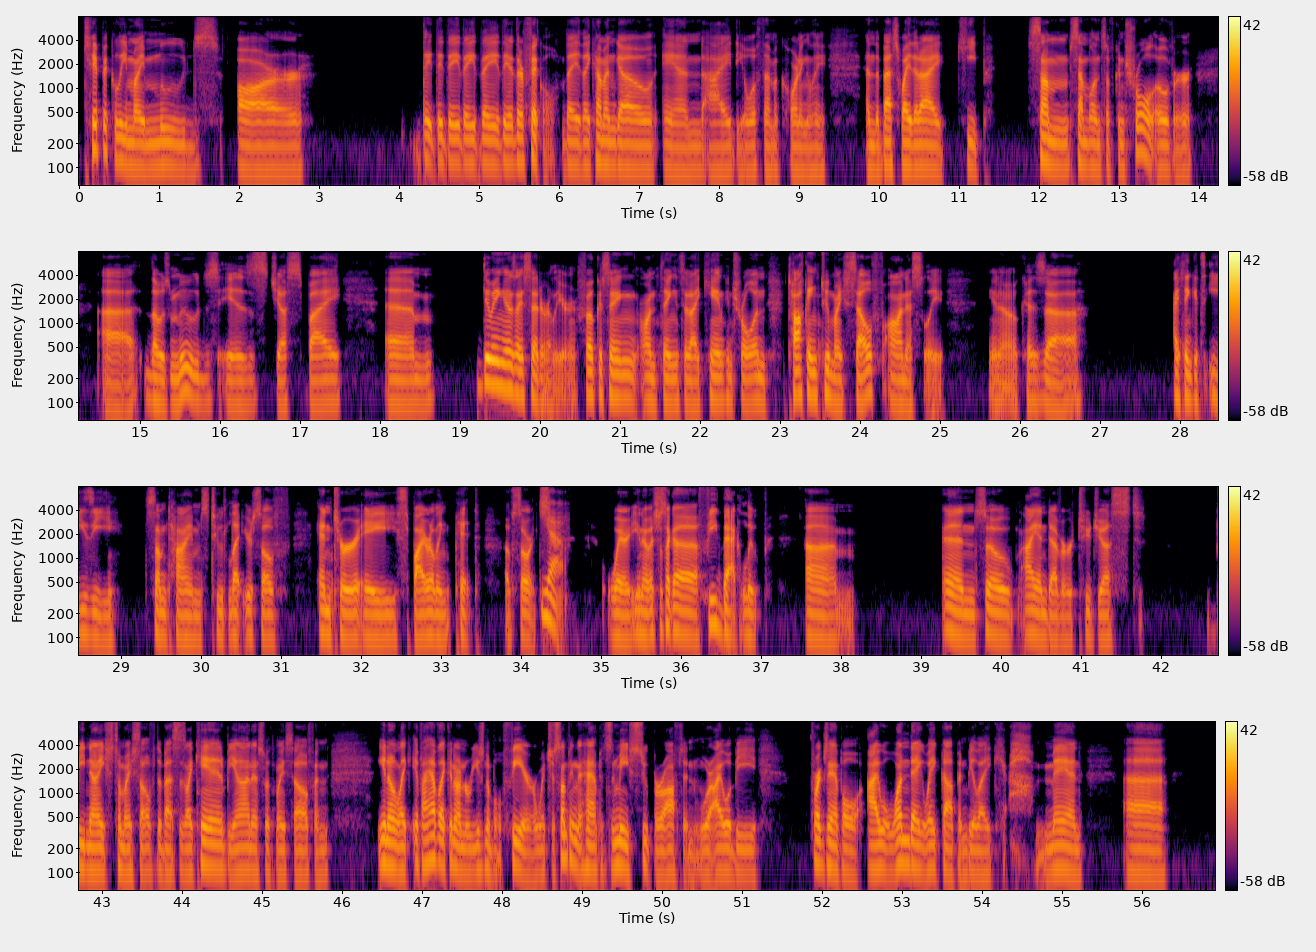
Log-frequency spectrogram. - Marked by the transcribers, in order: other background noise
- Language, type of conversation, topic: English, unstructured, How are you really feeling today, and how can we support each other?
